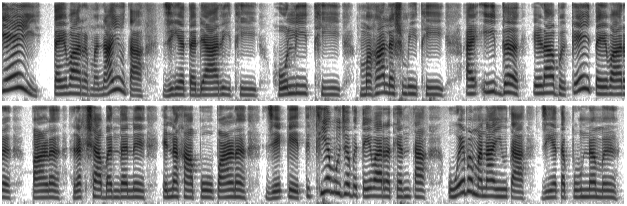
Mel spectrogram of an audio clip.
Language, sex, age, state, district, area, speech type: Sindhi, female, 30-45, Gujarat, Junagadh, rural, spontaneous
